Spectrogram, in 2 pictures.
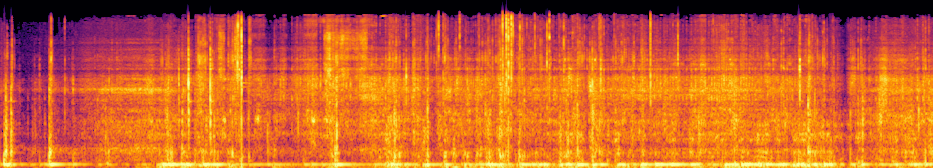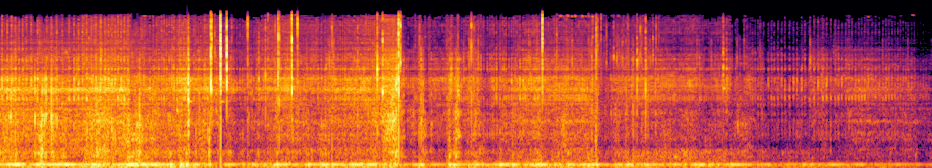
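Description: Mountain bikes riding down a dirt trail close to the microphone: a steady low rumble that swells about two seconds in and fades near the end, with many sharp clicks and knocks as they roll over the rough ground.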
